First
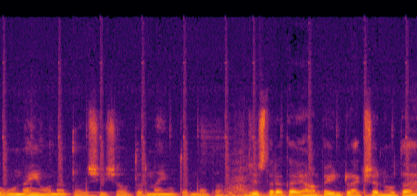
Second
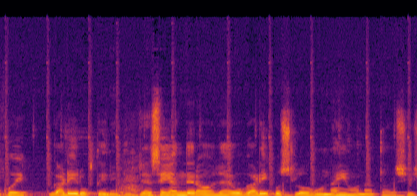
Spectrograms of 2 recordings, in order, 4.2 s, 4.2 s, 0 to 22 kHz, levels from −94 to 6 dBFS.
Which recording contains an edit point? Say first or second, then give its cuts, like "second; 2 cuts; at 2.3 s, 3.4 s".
first; 1 cut; at 2.5 s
